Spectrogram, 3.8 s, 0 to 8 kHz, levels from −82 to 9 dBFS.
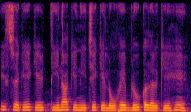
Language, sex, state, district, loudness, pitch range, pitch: Hindi, female, Arunachal Pradesh, Longding, -16 LUFS, 165-185 Hz, 175 Hz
